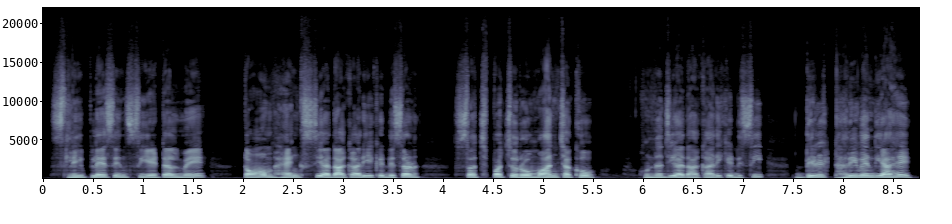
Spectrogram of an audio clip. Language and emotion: Sindhi, happy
